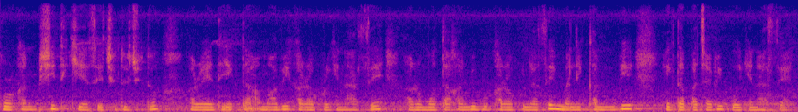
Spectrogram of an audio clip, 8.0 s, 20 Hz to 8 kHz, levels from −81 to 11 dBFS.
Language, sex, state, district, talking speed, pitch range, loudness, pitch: Nagamese, female, Nagaland, Dimapur, 235 wpm, 200-220 Hz, -19 LUFS, 205 Hz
